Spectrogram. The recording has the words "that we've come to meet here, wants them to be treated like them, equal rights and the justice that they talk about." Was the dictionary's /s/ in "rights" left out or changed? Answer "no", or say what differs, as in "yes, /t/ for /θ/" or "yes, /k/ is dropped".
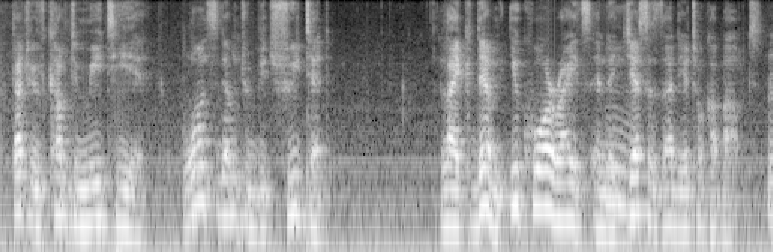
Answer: no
